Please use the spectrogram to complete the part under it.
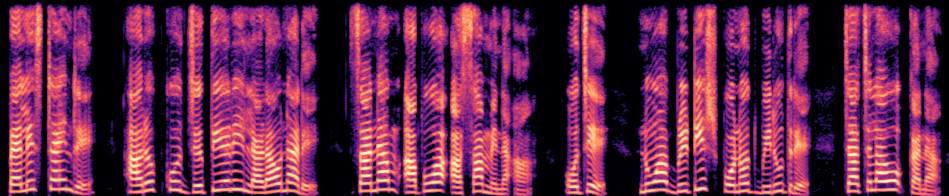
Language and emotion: Santali, neutral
